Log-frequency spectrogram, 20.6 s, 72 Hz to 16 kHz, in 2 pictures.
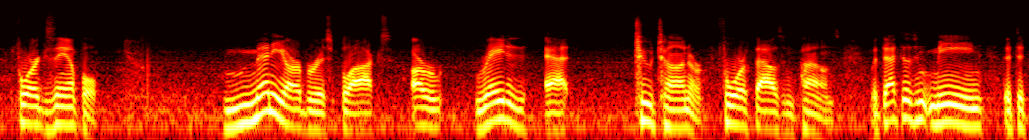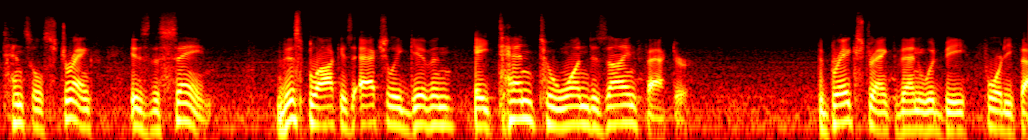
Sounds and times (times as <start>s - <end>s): Speech: 0.1s - 1.0s, 2.2s - 5.8s, 6.4s - 12.4s, 13.1s - 17.2s, 18.5s - 20.5s.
